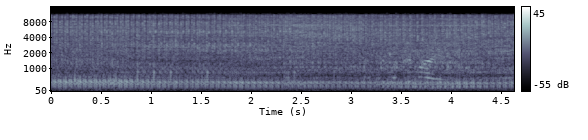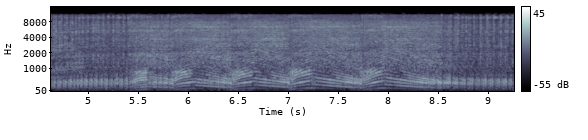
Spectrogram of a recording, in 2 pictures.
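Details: Husqvarna 240 chainsaw restarted after carburettor retuning, idle to be raised slightly as it is still bedding in: small two-stroke buzz, then quick throttle blips about three a second that rise and drop back cleanly; runs normally.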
